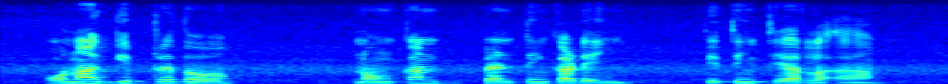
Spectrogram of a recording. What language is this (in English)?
Santali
